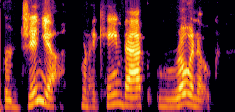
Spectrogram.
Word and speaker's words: Roanoke: when I came back Roanoke was Rono normally I'm trying to get rid of emphasises I see the emphasis is on the first syllable right I'm not even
